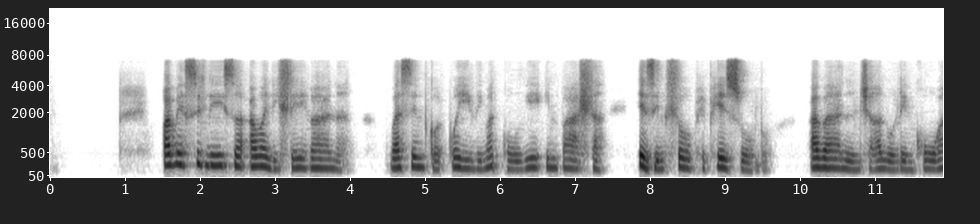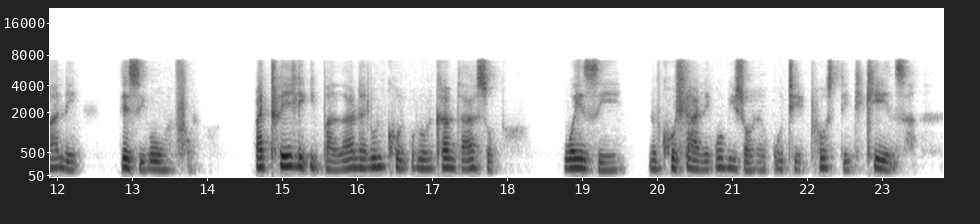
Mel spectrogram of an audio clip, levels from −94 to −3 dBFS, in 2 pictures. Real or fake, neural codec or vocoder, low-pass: fake; codec, 16 kHz, 0.3 kbps, FocalCodec; 7.2 kHz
